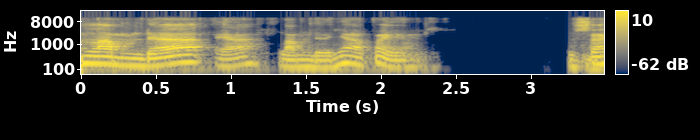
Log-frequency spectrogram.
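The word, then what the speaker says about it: lambda: gini putih-merah nah nih lamda nah gitu ya bacanya lamda itulah panjang gelombang nah kepadanya Berapa panjang gelombangnya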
